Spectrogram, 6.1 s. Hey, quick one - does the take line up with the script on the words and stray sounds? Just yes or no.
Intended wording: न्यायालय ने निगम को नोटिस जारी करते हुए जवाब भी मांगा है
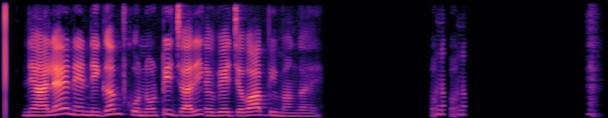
no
